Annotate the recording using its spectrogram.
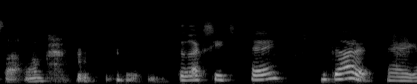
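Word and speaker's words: Dilexi te: Can you pronounce that one? Dilexite.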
